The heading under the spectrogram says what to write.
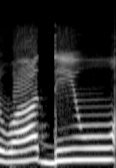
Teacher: آواز کو نیچے کی طرف سے غنہ کرتے ہوئے نکالنا ہے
